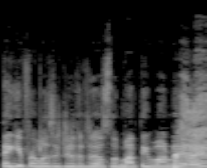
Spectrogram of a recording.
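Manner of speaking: rapid, high-pitched, rattled-off delivery. Mimicking how she says her closing spiel, imitating her fast-talking sign-off. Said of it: "She says it so fast".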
